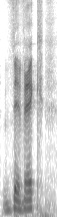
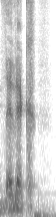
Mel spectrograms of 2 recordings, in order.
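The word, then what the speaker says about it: Vivek: hey by the way my name is Viv it rhymes with cake it's very easy there you go please learn my name and everyone's like yes well you're one of the good ones Vivic uh what did Alex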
